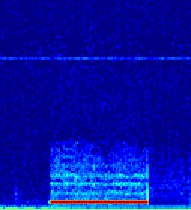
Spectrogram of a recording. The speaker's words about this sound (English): All right, we called this last week. It's basically a telephone registration system. You use touch tones to register or deregister people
